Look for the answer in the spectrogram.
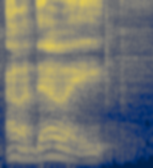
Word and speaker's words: Adelaide: where we learn that Adelaide, I think I pronounced it.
